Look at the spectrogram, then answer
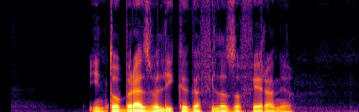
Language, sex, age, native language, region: Slovenian, male, 18-29, Slovenian, Central Slovenia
